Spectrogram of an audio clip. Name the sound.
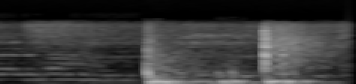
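knocking on a door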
